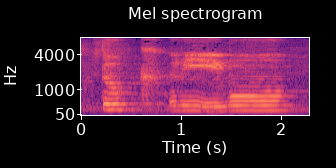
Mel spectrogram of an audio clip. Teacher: Tuk nafas ada angin sikit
